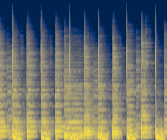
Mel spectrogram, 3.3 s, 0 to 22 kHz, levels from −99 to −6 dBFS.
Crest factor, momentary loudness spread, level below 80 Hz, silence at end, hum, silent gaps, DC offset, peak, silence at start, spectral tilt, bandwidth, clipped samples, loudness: 14 dB; 3 LU; -22 dBFS; 0 s; none; none; under 0.1%; 0 dBFS; 0 s; -7 dB/octave; 12 kHz; under 0.1%; -15 LUFS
